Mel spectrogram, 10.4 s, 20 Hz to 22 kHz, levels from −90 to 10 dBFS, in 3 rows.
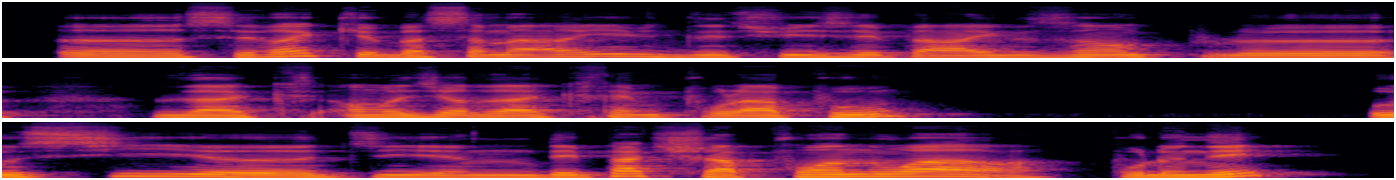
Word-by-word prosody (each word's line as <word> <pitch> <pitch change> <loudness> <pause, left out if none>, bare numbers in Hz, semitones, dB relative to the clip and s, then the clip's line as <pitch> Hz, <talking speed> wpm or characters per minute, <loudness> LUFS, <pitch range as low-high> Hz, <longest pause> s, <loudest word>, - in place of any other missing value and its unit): Heu, 130 -1 -2
c'est 135 +1 -4
vrai 170 +7 0
que, 165 -7 -3
bah, 130 -1 0
ça 130 +1 -3
m'arrive 145 +3 -1
d'utiliser, 125 +2 -2
par 120 -3 -1
exemple, 135 +4 -3
heu, 115 -1 -1 0.3
de 120 - -4
la 120 0 +3
cr 120 - -13
on 125 - -1
va 130 - +1
dire 130 +1 +1
de 125 - -3
la 120 0 +3
crème 135 +2 -5
pour 125 -2 -3
la 115 0 +4
peau, 155 +7 -2 1.0
aussi, 140 +6 0
heu, 135 -3 +3
des, 130 +1 -2
hem, 120 -1 -1
des 130 +1 +2
patchs 180 +3 +1
à 130 - +7
points 150 +4 +2
noirs 155 -9 +3
pour 130 - -2
le 125 0 +3
nez 175 - +2
130 Hz, 200 wpm, -20 LUFS, 120-140 Hz, 1.0 s, à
